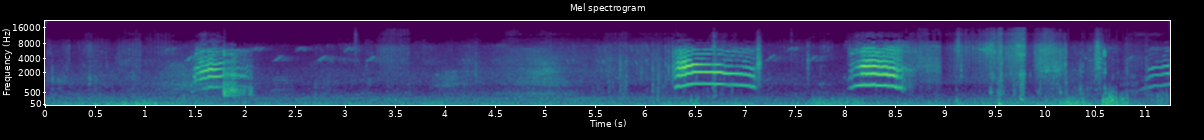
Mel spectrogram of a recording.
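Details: Stray ginger tabby cat meowing at a person after rubbing against them and being pampered with a cat grooming comb, filmed on a GoPro. Three loud, arched meows spaced a few seconds apart, with rustling and handling noise.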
